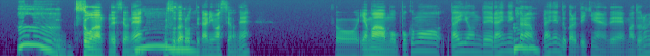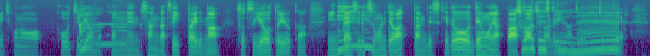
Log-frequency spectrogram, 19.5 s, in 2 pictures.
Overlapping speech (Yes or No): Yes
